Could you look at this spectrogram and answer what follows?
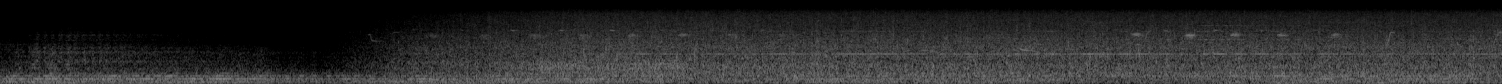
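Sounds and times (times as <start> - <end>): forest rushing hiss: 3.7 - 15.0.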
